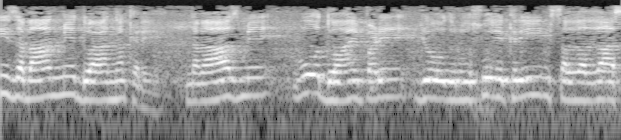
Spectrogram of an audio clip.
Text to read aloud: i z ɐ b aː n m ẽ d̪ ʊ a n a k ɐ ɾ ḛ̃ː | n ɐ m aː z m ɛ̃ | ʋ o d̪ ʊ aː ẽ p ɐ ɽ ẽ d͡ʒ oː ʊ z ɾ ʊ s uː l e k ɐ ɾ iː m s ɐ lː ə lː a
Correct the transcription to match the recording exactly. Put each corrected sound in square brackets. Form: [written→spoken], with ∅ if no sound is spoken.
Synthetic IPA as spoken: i z ɐ b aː n m ẽ d̪ ʊ a n [a→ɐ] k ɐ ɾ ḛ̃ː | n ɐ m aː z m [ɛ̃→ẽ] | ʋ o d̪ ʊ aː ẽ p ɐ ɽ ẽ d͡ʒ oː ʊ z ɾ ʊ s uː l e k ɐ ɾ iː m s ɐ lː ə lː a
